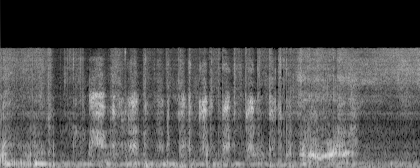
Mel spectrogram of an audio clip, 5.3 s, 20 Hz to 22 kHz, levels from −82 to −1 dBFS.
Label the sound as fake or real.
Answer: fake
